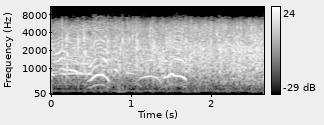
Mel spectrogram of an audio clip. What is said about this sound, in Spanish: En estos momentos se disponen a subir al kiosco para tomar sus lugares. ¡El aplauso bonito para ellos!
